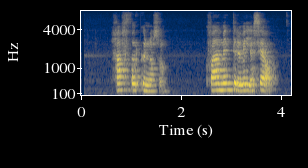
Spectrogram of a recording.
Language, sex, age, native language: Icelandic, female, 30-39, Icelandic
